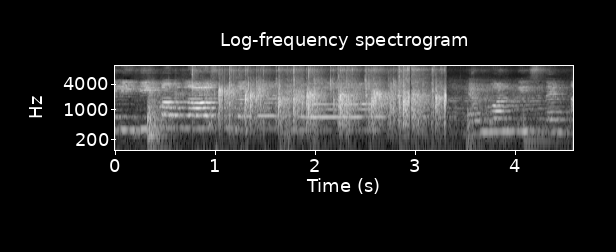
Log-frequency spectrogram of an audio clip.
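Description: Students in a classroom clap for a group, a steady run of hand claps for about two seconds, mixed with voices talking over it.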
